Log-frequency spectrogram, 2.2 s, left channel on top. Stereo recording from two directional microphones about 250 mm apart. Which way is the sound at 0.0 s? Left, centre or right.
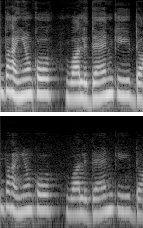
Left.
